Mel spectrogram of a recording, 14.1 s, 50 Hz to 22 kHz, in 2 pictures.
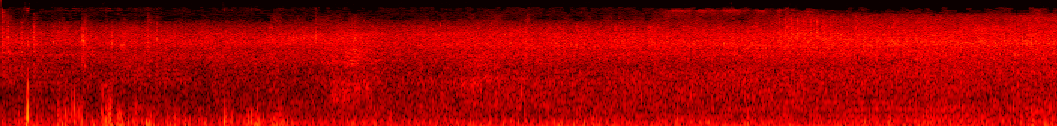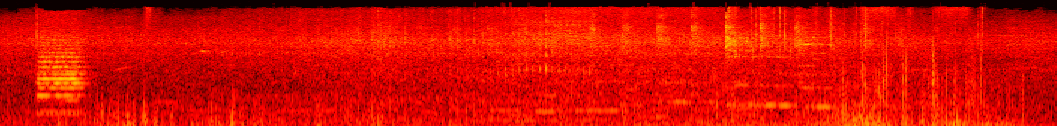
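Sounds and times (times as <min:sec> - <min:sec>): low rumble: 0:00.0 - 0:14.0
vehicle horn toot: 0:07.3 - 0:07.8.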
